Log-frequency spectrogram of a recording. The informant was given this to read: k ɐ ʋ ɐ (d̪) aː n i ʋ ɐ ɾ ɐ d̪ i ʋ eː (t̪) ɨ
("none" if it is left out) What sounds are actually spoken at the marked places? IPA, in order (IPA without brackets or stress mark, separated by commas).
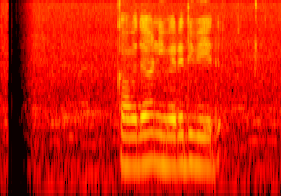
d̪, d̪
